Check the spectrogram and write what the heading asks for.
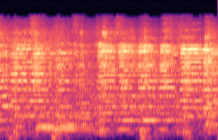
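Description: Live band playing up-tempo music, with trumpet and saxophone carrying held notes over regular drum hits.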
